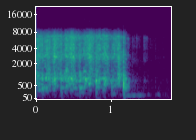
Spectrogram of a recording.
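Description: Brush flicking white paint for a snow effect, a soft, scratchy spatter that runs steadily for about a second and then stops, faint and close.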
